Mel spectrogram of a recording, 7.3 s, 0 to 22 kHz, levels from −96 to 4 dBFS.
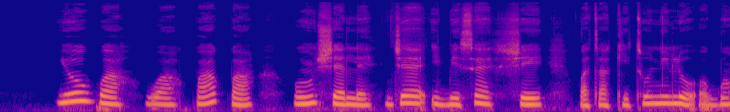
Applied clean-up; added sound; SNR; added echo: none; none; none; none.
